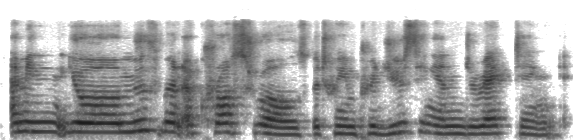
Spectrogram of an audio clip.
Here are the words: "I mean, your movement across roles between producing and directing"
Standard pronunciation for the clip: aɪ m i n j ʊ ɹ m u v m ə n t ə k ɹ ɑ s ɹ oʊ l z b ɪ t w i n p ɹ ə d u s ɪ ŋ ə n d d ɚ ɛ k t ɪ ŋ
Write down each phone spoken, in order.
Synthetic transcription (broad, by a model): aɪ m i n j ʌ ɹ m u v m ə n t ə k ɹ ɑ s ɹ oʊ l z b ɪ t w i n p ɹ ə d u s ɪ ŋ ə n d d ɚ ɛ k t ɪ ŋ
